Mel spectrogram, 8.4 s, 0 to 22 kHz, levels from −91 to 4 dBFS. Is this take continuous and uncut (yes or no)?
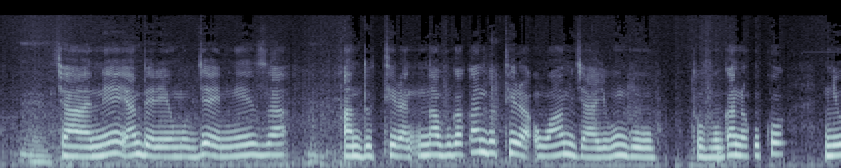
yes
